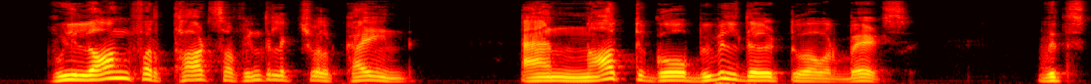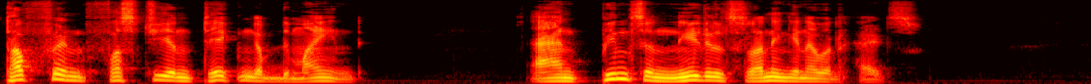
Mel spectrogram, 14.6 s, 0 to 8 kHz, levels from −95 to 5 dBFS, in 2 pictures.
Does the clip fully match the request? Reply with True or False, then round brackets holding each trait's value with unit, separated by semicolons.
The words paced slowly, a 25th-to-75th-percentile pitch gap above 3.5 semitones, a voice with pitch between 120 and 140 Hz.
True (130 wpm; 4.8 semitones; 135 Hz)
